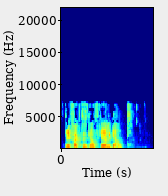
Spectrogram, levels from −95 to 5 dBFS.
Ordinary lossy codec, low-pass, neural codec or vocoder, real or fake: MP3, 32 kbps; 7.2 kHz; none; real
